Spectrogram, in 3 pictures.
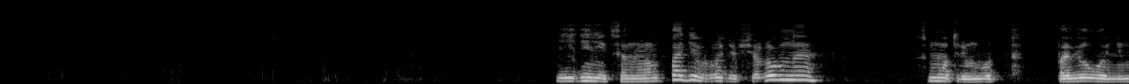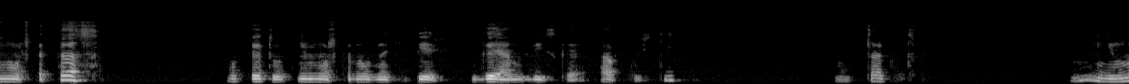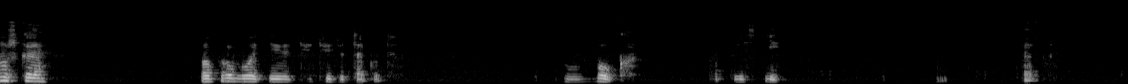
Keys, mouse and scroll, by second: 0.4 click, 1.6 click, 2.5 click, 3.2 g, 6.1 KP_1, 7.4-8.7 scroll down 5, 8.7 scroll down 1, 8.9-10.9 scroll up 1, 10.9-11.3 scroll up 2, 11.4 shift+middle click, 12.3-13.5 scroll up 2, 13.5 click, 13.5-14.3 scroll up 1, 16.1 g, 30.7 click, 30.7 g, 32.7 click, 33.6 click.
